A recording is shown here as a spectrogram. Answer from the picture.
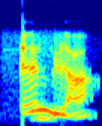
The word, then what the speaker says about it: Unglas: Angla. – Angla, à la française, et on l'écrit U-N-G-L-A-S.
